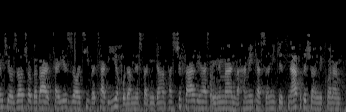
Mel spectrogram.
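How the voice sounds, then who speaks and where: Speaking at a fairly quick pace, a woman has a plain, everyday voice with a fairly low pitch. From Iran. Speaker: doctoral student in anthropology. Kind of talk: reading aloud a prepared essay. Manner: formal.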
